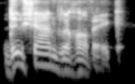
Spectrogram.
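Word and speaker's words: Dušan Vlahović: Dusan Vlahovic.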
